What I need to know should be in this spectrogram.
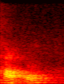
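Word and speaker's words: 好: So this one is pronounced how.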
